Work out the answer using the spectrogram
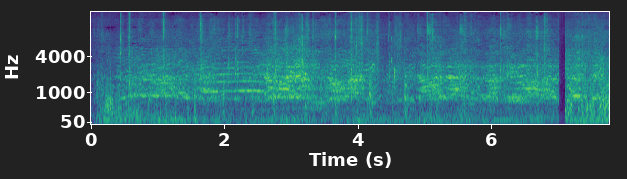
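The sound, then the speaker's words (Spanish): A women's team celebrates reaching the playoffs in the River Plate annex stands beside an artificial-turf pitch, with loud continuous shouting and cheering from many voices and a brief dropout near the end. “lo lograron y lo celebraron así en los tablones del anexo de River Plate”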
